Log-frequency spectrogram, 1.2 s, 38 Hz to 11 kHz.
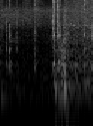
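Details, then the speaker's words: Mazda Tribute (2001–03 Escape/Tribute) with no-start, dead accessories, after swapping a good relay into the ignition switch relay slot: wiper motor whirs into life and runs evenly; faulty ignition switch relay confirmed as cause. "my wipers work. So that was the problem. It was just that ignition switch relay,"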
